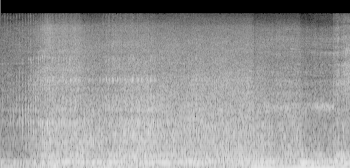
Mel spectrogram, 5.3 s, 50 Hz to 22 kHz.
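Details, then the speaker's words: New 2021 Toyota Hilux diesel, 1,700 km, after Bilstein and OffShox shock install: engine climbs smoothly through the revs and drops back cleanly, slight exhaust rasp, no knocks; healthy engine. "Vamos escutar a melodia? Certamente que sim! Então vamos! Vamos escutar essa melodia! Acelera!"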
